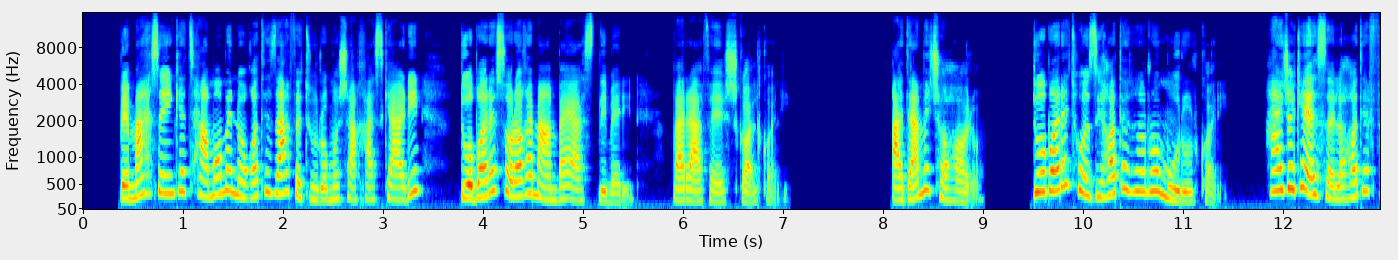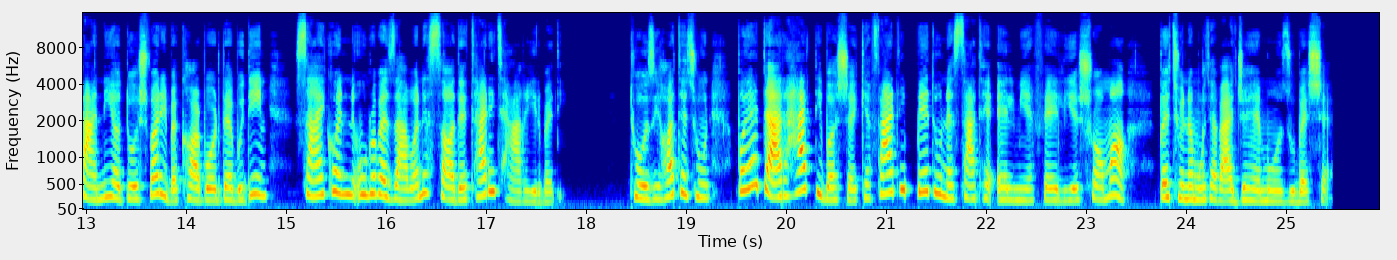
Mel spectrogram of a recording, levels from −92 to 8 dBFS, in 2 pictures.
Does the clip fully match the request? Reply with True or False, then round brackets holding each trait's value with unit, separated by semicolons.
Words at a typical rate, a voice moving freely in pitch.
True (145 wpm; 7.4 semitones)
